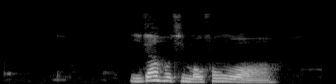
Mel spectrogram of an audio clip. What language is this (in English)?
Cantonese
